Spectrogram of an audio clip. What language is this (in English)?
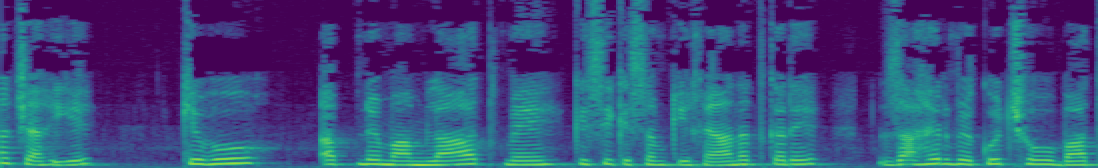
Urdu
